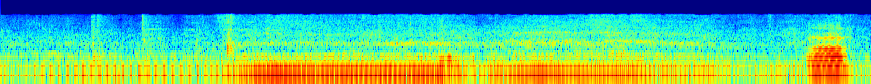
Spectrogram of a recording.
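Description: A motor vehicle engine running close by: a low, pulsing rumble that swells about two seconds in, dips briefly around the middle, then carries on before fading near the end.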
